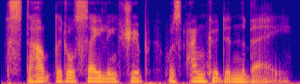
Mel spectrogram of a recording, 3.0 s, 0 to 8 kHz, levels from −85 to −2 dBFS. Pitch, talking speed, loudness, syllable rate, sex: 105 Hz, 200 wpm, -21 LUFS, 5.5 syllables/s, male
